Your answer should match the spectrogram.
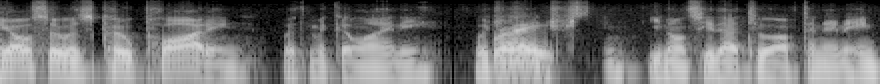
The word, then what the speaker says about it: Michelinie: so the creators here we mentioned a David Nicolini yep I learned to pronounce his name and I'm very proud he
